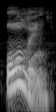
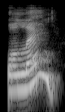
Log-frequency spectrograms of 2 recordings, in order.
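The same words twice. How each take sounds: First: The stress follows the Ukrainian stress pattern. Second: The stress follows the Russian stress pattern. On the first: "а в українській мові" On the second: "В російській мові кажуть"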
